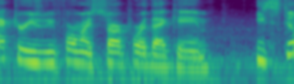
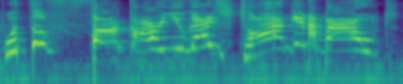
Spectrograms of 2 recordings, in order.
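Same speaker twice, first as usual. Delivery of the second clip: furious shout; 12 semitones higher than usual. Real, not acted. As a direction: scream your disbelief at bad advice. Raging at chat tips.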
